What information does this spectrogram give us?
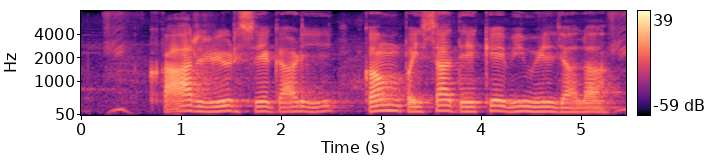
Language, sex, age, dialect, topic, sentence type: Bhojpuri, male, 41-45, Western, banking, statement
